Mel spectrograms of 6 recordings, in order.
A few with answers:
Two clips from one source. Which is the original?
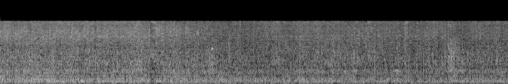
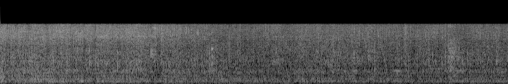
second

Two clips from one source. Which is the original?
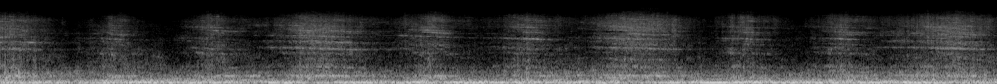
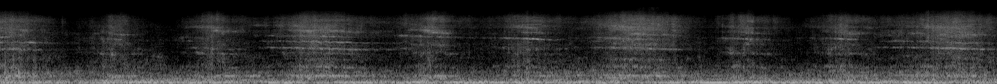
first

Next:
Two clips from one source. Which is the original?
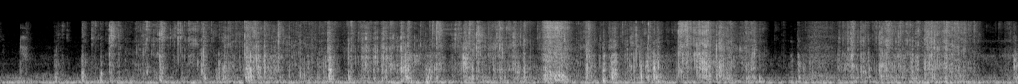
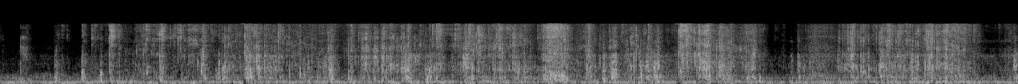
first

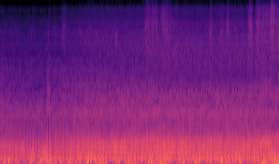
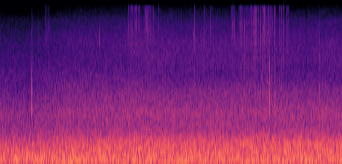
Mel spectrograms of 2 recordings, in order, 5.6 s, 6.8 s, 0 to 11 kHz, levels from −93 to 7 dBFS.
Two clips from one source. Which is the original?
second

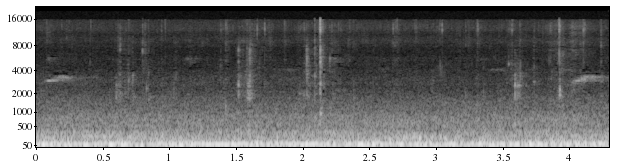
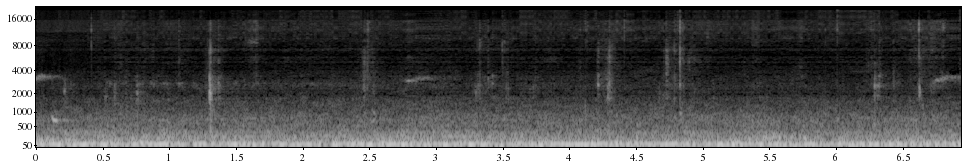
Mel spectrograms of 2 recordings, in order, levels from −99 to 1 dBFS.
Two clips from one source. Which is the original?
first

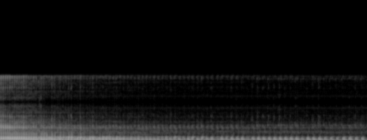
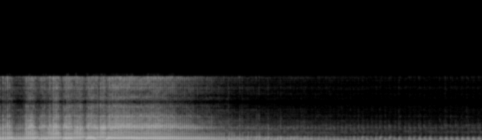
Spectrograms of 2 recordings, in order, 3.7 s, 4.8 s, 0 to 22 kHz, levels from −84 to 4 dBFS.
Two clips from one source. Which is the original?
first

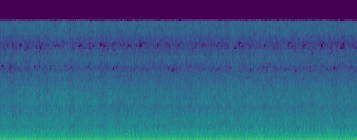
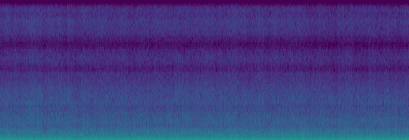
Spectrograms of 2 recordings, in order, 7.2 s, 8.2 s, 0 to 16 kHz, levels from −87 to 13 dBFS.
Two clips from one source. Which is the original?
first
